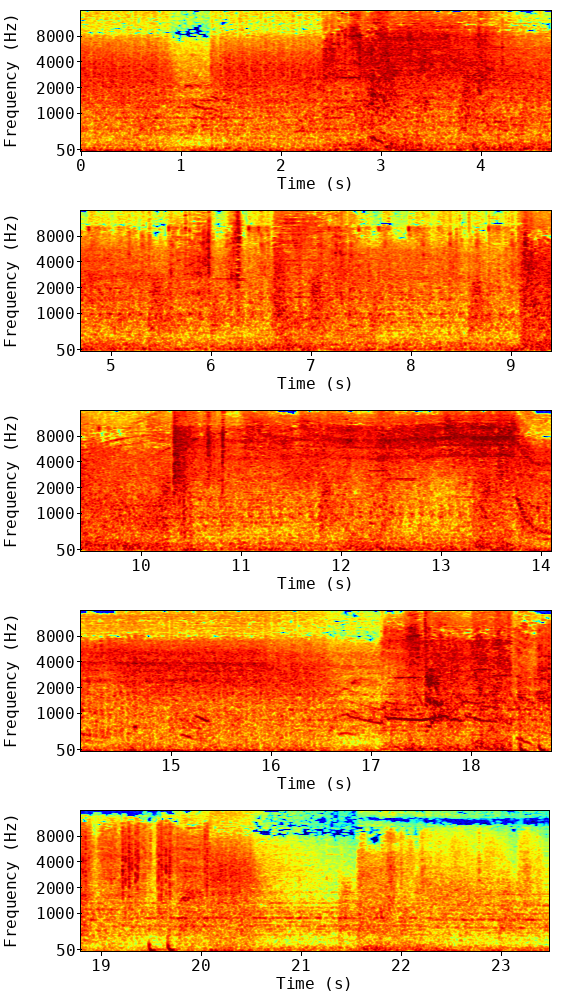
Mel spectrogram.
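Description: Rifle gunfire rattles in bursts.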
